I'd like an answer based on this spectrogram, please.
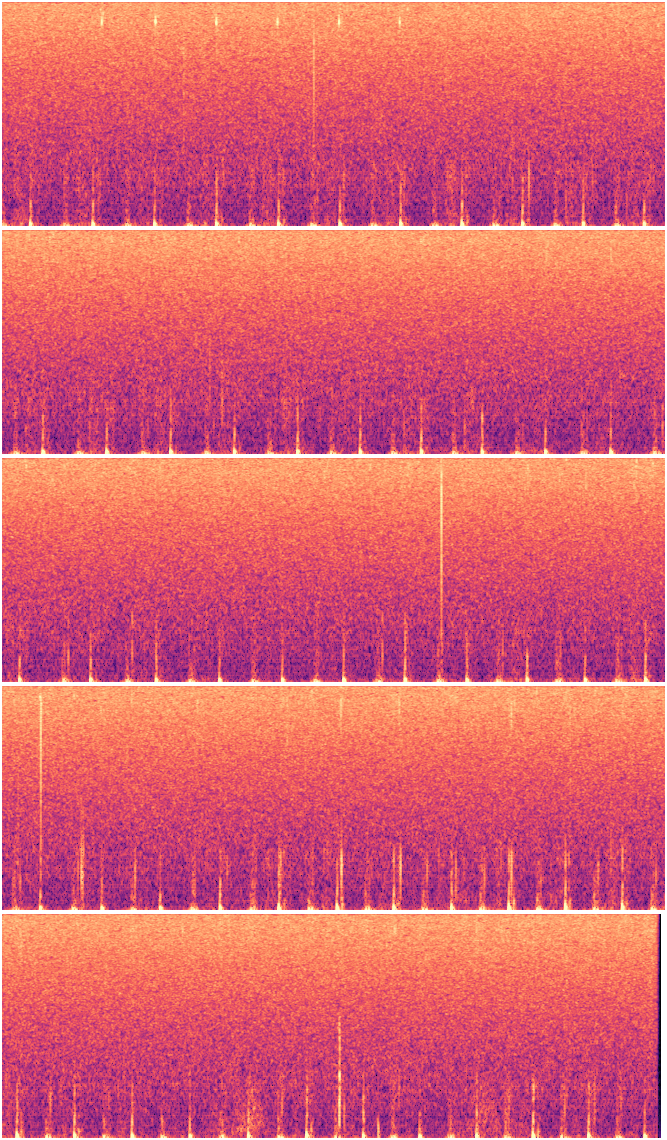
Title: (Use headphone) Resting heartbeat sound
